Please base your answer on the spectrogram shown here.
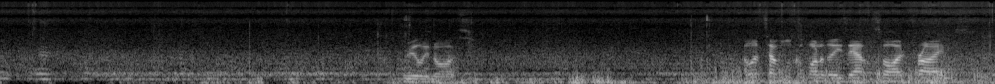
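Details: Buzzing honey bee colony in an apiary hive being inspected, a continuous low droning hum beneath a man's voice speaking in two bursts, with some rumbling handling noise.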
